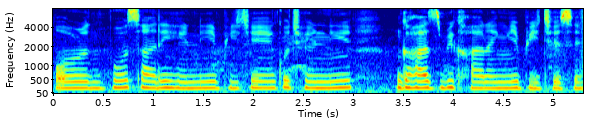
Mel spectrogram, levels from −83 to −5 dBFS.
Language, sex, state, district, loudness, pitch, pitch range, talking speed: Hindi, female, Jharkhand, Jamtara, -29 LUFS, 220 Hz, 215-230 Hz, 160 wpm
